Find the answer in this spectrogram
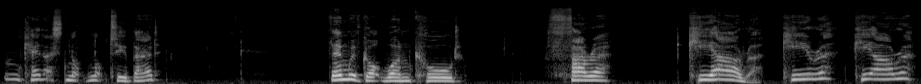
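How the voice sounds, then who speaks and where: Slow, with long pauses, a British man speaks in a high, dark voice. He's a podcast host and radio instructor giving a conversational teaching monologue, working through examples, asking rhetorical tag questions, and spelling out words.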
